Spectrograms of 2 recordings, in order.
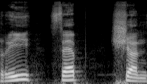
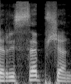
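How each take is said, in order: First: reception slowly in three beats, सेप stressed; stress on second syllable. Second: Said in the usual way. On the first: Shown as a demonstration. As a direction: break up reception and hit सेप. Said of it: "दूसरे पर जोर है ज़्यादा". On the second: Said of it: "दूसरे पर, अ, syllable पर जोर".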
